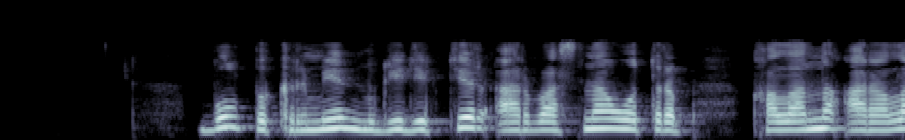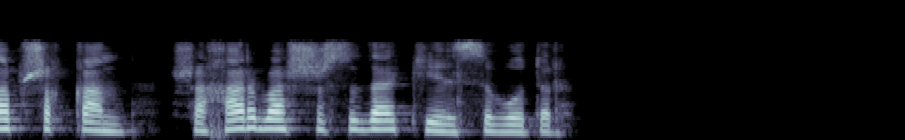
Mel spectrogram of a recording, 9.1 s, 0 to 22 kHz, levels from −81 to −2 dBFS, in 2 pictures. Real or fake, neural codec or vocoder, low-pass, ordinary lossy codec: real; none; 7.2 kHz; none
